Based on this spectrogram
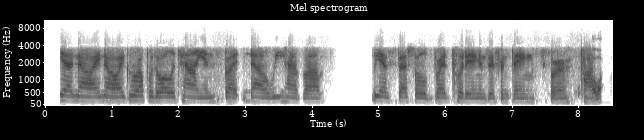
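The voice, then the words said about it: Italian New Jersey accent. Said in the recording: “you got that Italian New Jersey accent”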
